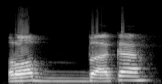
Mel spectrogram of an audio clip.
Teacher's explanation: اور یہاں پر را موٹا ہے، موٹے حروف میں سے ہے، اس وجہ سے را کو موٹا کریں، کاف کو باریک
